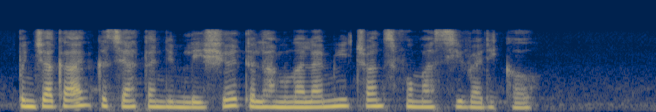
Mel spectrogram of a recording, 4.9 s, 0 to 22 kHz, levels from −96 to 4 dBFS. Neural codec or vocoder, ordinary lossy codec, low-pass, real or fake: codec, 16 kHz, 4 kbps, FunCodec, trained on Chinese and English, 50 frames a second; MP3, 96 kbps; 7.2 kHz; fake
